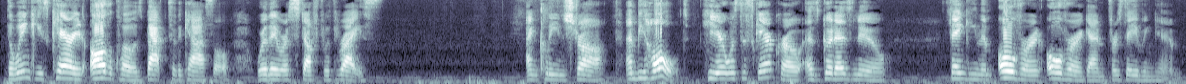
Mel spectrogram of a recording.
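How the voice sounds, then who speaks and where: A woman's voice: fairly low pitch, unhurried, darkish tone, low-quality recording. A woman storyteller narrating a children's storybook expressively.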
